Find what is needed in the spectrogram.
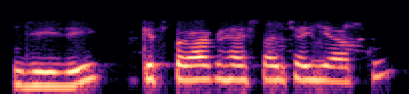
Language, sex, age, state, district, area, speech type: Hindi, male, 18-30, Madhya Pradesh, Jabalpur, urban, conversation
